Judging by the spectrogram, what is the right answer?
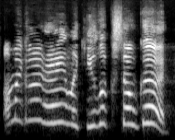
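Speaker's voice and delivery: very high, loud squeal of delight; gushing greeting. Pretend. A girl greeting her date with a side hug, squealing excitedly. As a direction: gush like you're thrilled to see him.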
